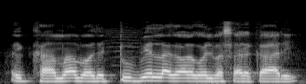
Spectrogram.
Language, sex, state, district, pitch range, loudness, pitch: Bhojpuri, male, Uttar Pradesh, Deoria, 140-150 Hz, -12 LUFS, 145 Hz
